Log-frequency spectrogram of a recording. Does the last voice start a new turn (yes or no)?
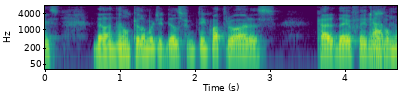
no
